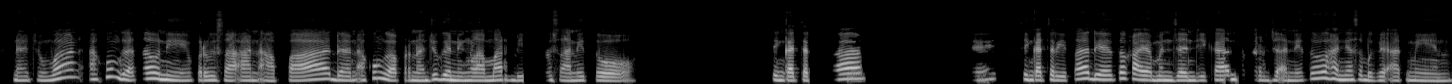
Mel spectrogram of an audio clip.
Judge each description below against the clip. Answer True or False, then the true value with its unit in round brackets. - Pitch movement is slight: True (2.3 semitones)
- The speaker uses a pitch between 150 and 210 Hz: True (190 Hz)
